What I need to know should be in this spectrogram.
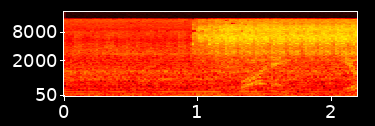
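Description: An electric bolt crackles and buzzes loudly.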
